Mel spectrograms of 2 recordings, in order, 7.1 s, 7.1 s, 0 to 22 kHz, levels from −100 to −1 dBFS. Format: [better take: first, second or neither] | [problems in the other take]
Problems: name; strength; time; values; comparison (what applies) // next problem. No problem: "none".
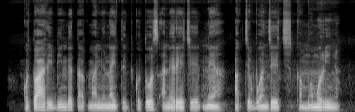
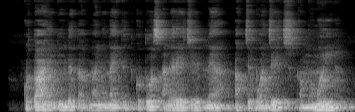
first | room echo; dies away in 1 s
